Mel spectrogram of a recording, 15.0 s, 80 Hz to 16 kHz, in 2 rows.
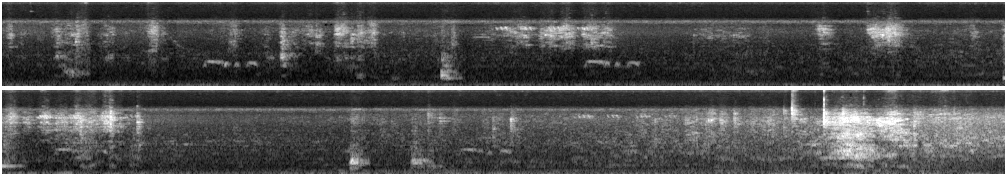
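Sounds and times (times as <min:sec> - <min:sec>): faint bird chirps: 0:00.0 - 0:09.0, 0:10.0 - 0:12.6.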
